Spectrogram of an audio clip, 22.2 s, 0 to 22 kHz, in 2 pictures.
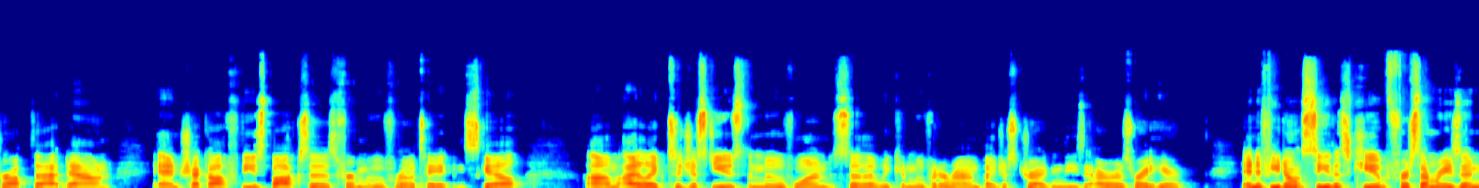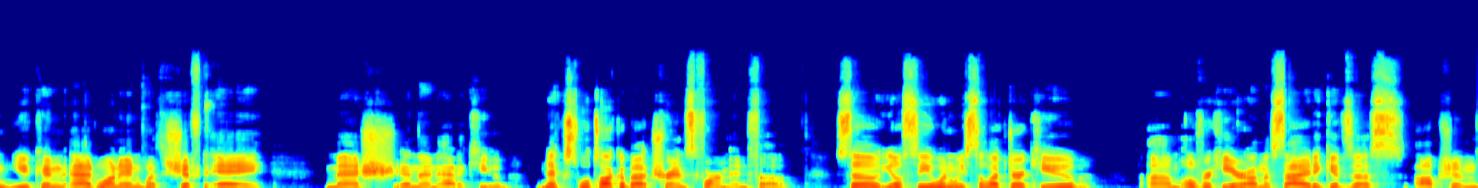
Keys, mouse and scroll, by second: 6.7 click, 12.7 shift+a, 17.4 click, 18.9 click.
